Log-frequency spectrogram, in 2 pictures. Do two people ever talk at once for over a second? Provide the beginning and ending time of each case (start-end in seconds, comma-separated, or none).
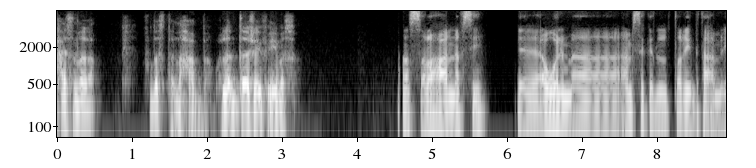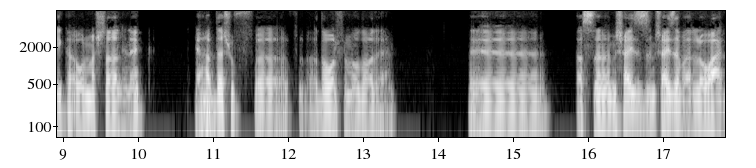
none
